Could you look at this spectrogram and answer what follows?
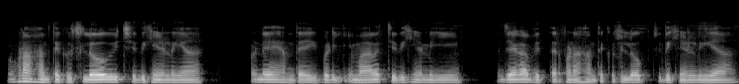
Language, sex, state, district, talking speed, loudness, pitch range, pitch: Hindi, male, Uttarakhand, Uttarkashi, 235 wpm, -20 LUFS, 105-110 Hz, 105 Hz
